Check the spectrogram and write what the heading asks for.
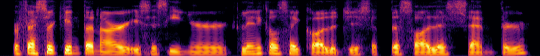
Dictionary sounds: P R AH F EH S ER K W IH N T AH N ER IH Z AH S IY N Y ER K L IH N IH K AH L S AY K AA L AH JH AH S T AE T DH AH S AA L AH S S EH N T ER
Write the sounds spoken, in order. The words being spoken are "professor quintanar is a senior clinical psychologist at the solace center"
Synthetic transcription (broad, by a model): P R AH F EH S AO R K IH N T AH N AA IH S AH S IY N Y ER K L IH N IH K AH L S AY K AA L AH JH AH S T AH T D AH S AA L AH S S EH N T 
